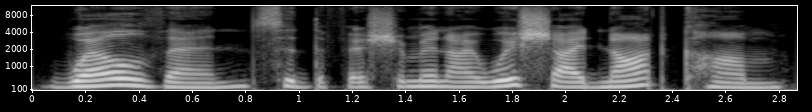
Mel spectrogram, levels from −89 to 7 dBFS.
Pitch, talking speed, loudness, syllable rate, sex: 200 Hz, 210 wpm, -17 LUFS, 4.4 syllables/s, female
